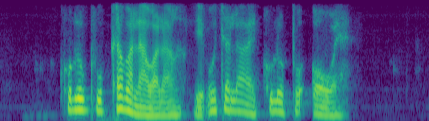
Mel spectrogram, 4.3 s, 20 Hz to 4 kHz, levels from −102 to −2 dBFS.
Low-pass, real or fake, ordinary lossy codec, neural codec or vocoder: 3.6 kHz; fake; AAC, 32 kbps; codec, 24 kHz, 3 kbps, HILCodec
